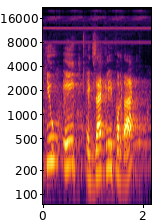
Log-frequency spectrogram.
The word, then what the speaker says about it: Q8: you can see it's Q8 exactly for that right this is Kuwait petroleum company their brand is called Q8 it just so happened that it's phonetically the same but also because originally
